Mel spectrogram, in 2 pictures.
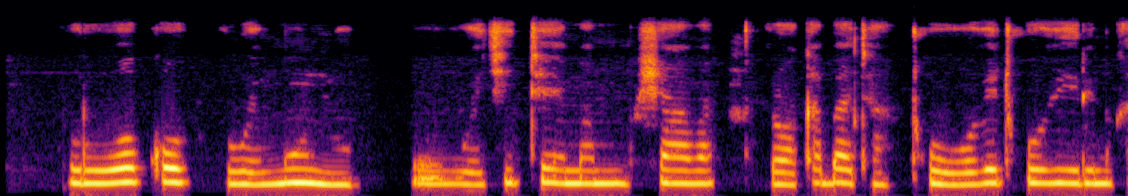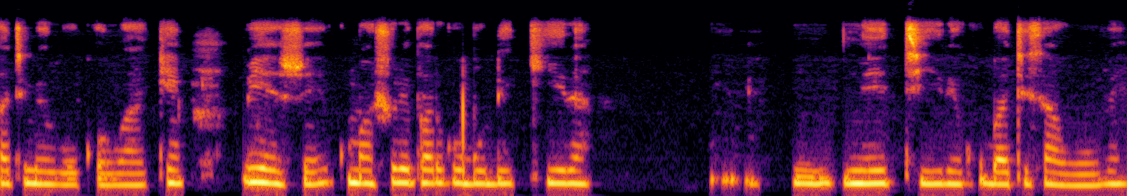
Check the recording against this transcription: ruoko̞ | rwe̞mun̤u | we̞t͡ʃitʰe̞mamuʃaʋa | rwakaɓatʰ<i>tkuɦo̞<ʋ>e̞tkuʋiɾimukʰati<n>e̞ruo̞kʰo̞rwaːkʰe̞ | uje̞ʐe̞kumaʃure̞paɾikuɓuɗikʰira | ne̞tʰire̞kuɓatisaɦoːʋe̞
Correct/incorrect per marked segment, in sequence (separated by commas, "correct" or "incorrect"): incorrect, correct, incorrect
